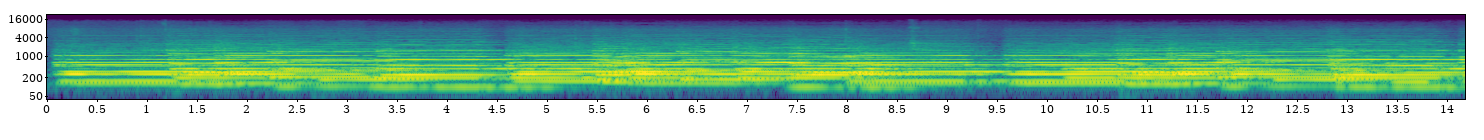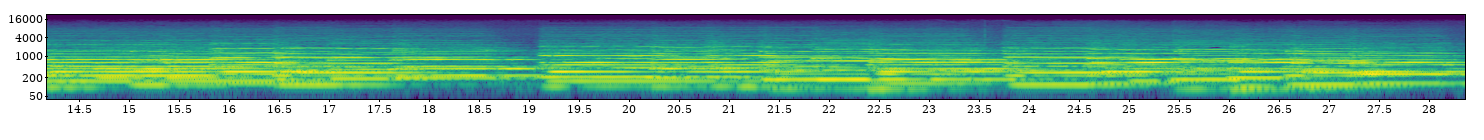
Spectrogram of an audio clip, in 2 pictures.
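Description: Organ playing a hymn in full, sustained chords that change in a steady, even rhythm.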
